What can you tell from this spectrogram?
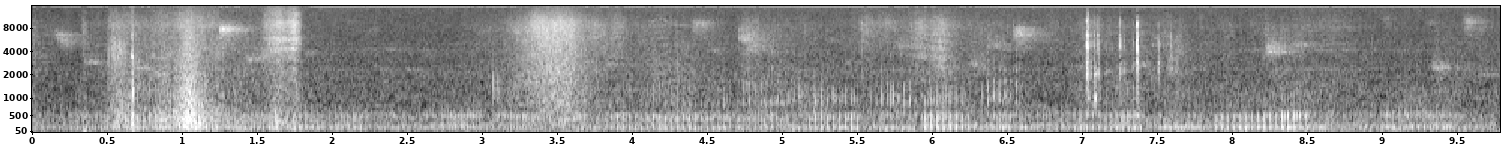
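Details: Cat purring near the microphone, a soft low rumble with breathy noise and several rustling bursts and clicks.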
